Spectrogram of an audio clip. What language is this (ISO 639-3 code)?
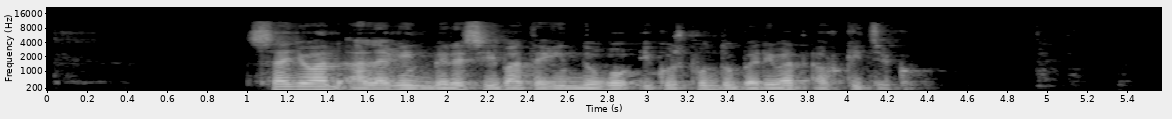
eus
